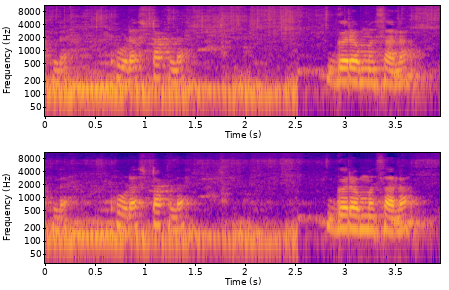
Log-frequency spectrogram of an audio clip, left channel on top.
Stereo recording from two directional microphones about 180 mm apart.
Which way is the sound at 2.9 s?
15° left (ahead or behind).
